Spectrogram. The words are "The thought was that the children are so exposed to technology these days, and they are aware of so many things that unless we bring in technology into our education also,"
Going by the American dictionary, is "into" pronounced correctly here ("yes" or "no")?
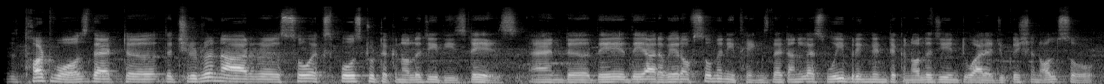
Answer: yes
